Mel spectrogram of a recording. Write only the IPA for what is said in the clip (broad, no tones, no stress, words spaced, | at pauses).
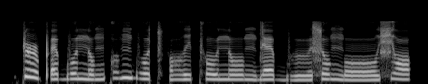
ʈə˞pʼɛbo noŋkɔ̤ŋbʱo t͡sʼɔ̤i̯t̪ʰou̯noːŋdɛ bʱɯso ŋoːɕɔ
